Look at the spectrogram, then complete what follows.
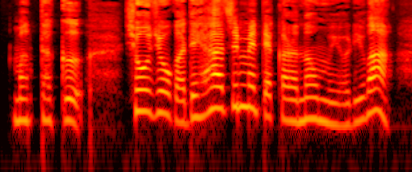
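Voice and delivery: ordinary talk

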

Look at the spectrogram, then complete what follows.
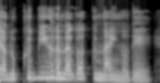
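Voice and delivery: ordinary talk, nothing marked

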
